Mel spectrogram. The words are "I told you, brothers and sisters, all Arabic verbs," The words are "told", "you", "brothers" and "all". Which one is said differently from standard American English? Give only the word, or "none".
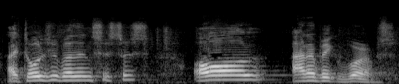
brothers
